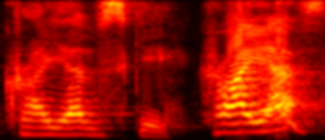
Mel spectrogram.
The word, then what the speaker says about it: Krajewski: It's Krejewski. No. I know how to spell it. I think it's Kra. Krejewski. Krajewski. Or you could say Krajewski, which would be wrong, or whatever you said.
